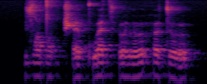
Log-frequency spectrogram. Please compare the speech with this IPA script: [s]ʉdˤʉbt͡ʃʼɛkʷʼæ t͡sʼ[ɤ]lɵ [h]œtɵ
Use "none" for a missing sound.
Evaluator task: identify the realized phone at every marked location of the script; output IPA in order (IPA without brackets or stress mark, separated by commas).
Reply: z, ɵ, h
